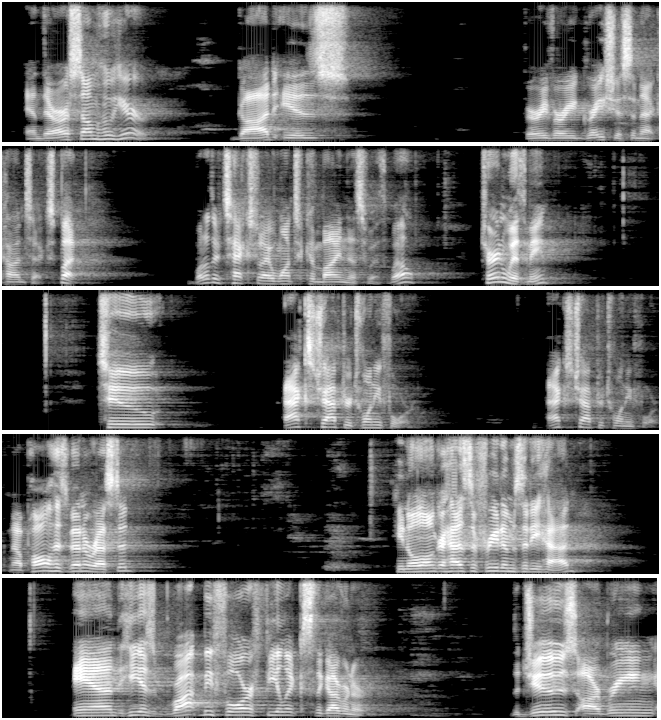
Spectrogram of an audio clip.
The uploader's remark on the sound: This sermon was preached at Covenant Bible Church on the Lord's Day, May 7th, 2023.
